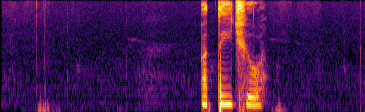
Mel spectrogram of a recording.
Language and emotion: Russian, neutral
